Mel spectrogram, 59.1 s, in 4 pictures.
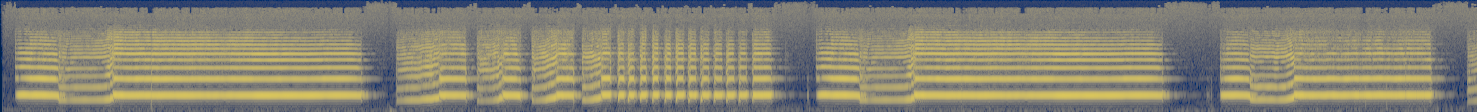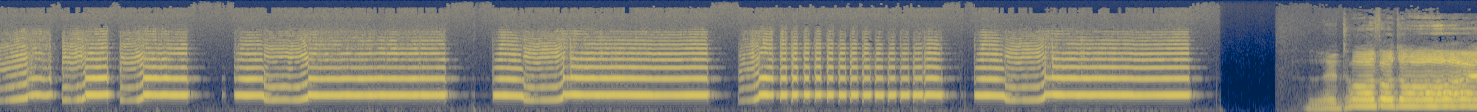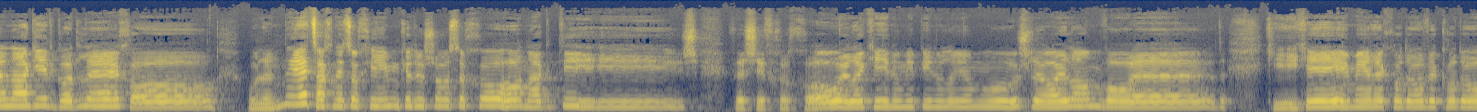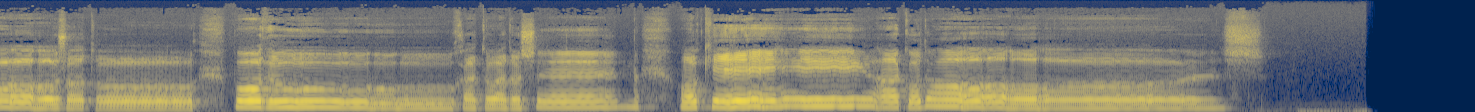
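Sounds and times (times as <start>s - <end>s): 
Jewish shofar blowing: 0.0s - 27.0s, 28.0s - 36.6s, 37.5s - 56.9s
Jewish liturgical chanting: 27.8s - 56.9s.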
